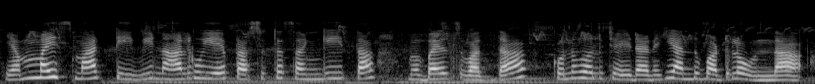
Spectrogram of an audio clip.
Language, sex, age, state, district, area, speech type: Telugu, female, 18-30, Andhra Pradesh, Nellore, rural, read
